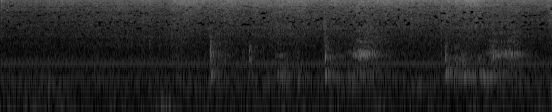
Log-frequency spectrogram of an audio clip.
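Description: Spatula stirring boiled cauliflower florets through a spiced onion-and-pepper masala in a speckled nonstick wok, sautéing them. A steady frying sizzle runs under scraping and a few knocks of the spatula against the pan from about two and a half seconds in.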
